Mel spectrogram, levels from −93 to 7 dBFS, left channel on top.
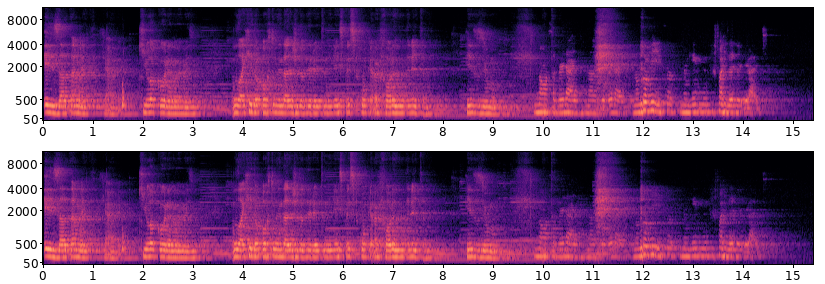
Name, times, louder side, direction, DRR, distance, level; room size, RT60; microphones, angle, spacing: voice 1, 0.0-1.6 1.9-3.5 3.8-7.8 8.4-9.1 9.4-10.2 11.0-11.4, right 1 dB, 10° right, 0.5 m, -21 dB
sound 1, 3.1-11.4, right 3 dB, 50° right, 3.7 m, -38 dB
voice 2, 9.8-14.4, left 4 dB, 45° left, 0.3 m, -25 dB
25.5 x 9.0 x 2.5 m
head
